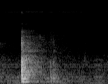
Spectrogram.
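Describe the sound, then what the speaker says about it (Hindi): A single soft thud with a brief clatter as minced beef lands in a metal pressure cooker, followed by quiet. "ये देखिए कुकर में मैं डाल रही हूँ कीमा,"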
